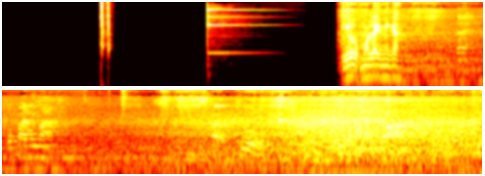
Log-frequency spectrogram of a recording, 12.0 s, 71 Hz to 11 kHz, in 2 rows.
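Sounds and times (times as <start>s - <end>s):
notification bell ding: 2.6s - 3.6s.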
